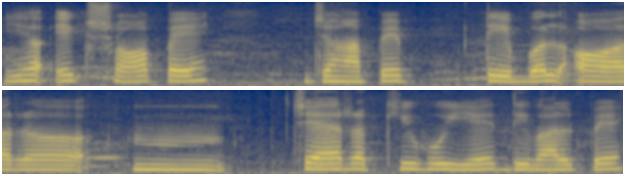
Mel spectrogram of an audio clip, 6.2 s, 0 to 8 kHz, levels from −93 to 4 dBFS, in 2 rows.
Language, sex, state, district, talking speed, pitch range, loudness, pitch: Hindi, female, Chhattisgarh, Raipur, 155 wpm, 175-195 Hz, -17 LUFS, 190 Hz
